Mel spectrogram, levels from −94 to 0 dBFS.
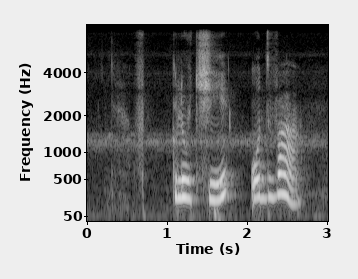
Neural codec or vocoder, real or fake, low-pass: none; real; 7.2 kHz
